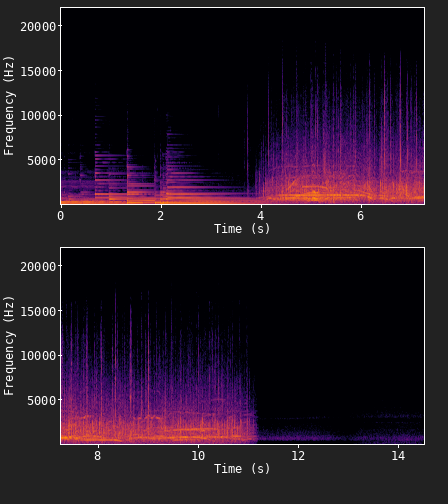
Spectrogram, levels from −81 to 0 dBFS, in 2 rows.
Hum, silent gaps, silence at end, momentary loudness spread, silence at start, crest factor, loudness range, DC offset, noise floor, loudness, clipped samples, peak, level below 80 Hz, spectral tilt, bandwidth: none; none; 3.35 s; 10 LU; 0 s; 20 dB; 6 LU; under 0.1%; -69 dBFS; -27 LUFS; under 0.1%; -8 dBFS; -56 dBFS; -5 dB/octave; 16 kHz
